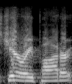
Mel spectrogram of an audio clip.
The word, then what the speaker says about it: Jerry Potter: My name is Jerry Potter. Yes, it rhymes with the Boy Wizard, host of the Social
